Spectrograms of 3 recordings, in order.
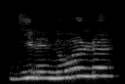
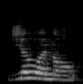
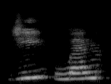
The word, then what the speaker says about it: Gyllenhaal: Mais alors, son nom de famille, j'ai entendu beaucoup de Français dire Gyllenhaal, Gyllenhaal, Gyllenhaal. Non, c'est pas si difficile que ça. Au final, il s'appelle Gyllenhaal. Gyllenhaal.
